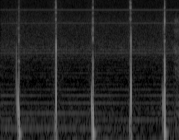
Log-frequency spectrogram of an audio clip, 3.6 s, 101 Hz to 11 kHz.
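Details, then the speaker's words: Steady lub-dub heart thumps at about 81 beats a minute, heard through a stethoscope placed near the heart: normal heart sounds. "this is the sound which is produced by the heart love and dub"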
